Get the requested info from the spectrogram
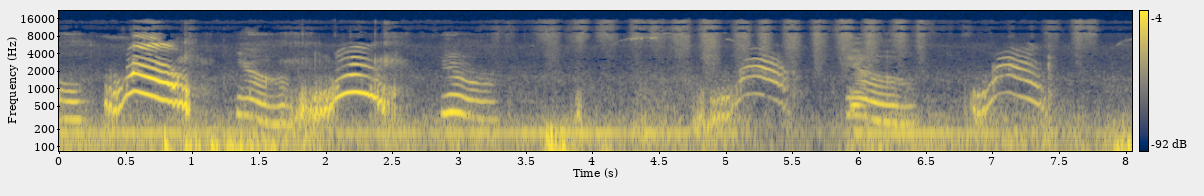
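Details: Indoor female Bengal cat meowing for a blanket cave, her meows changing with time of day and how sleepy she is; six strong arched meows in eight seconds, rising then falling, over a faint low hum.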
